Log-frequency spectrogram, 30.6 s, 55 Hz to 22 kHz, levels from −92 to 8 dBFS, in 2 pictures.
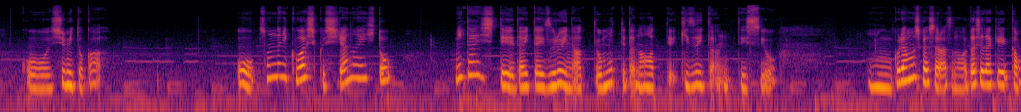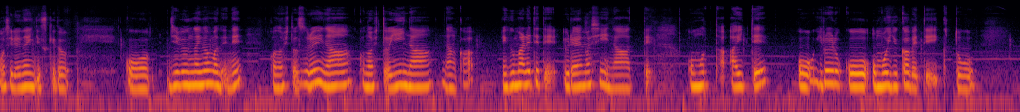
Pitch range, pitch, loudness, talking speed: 195-250 Hz, 220 Hz, -23 LUFS, 260 characters per minute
